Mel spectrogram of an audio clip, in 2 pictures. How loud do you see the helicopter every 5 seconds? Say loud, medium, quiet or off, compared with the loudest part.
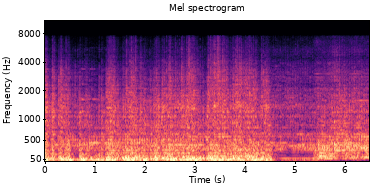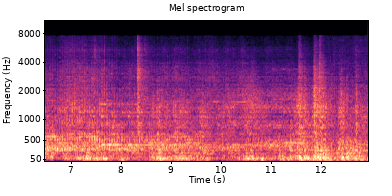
medium, loud, medium.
